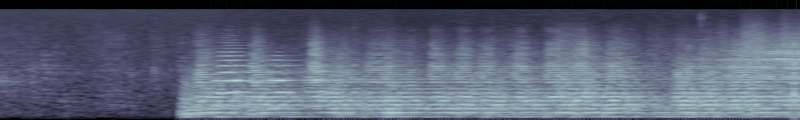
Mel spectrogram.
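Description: A concert band comes in suddenly about a second in with a loud, held brass chord, the low brass prominent.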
